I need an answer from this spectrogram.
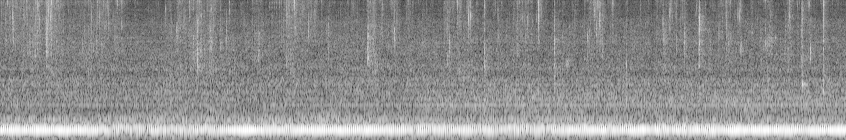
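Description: Faint crackle of meatballs searing in a little oil in a pan, scattered small ticks over a steady low hum.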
